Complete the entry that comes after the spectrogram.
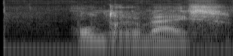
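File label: "onderwijs", Dutch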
